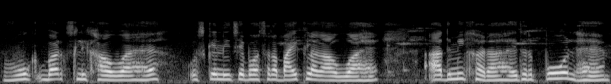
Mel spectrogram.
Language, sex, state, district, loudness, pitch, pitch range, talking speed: Hindi, female, Bihar, Katihar, -14 LUFS, 225 Hz, 200-235 Hz, 185 wpm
